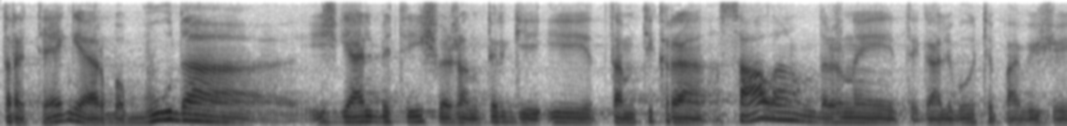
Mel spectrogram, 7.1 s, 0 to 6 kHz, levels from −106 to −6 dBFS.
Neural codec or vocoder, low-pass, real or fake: none; 5.4 kHz; real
